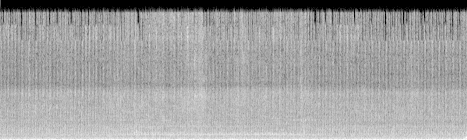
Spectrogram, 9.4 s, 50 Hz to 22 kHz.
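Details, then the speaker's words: 2017 20ft Airstream Flying Cloud water pump after IRVWPC2 pressure controller install holding about 40 PSI instead of 52-55: low even hum with soft steady pulse, no rattle; pump running quietly, much better than before. "anyway, way better than before and the pump isn't making a ton of noise. So, I think we're pretty good."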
